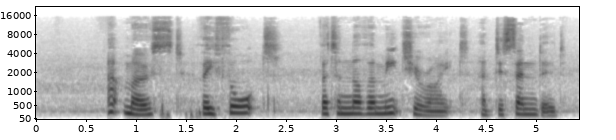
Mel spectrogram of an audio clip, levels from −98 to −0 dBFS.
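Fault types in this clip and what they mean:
No technical faults can be heard in this speech recording. There is nothing to list under any fault type.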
